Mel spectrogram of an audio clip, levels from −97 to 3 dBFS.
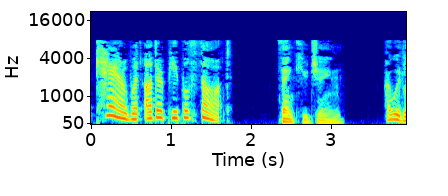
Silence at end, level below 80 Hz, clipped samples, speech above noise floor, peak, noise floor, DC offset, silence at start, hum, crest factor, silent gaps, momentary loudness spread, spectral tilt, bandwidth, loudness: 0 s; -48 dBFS; under 0.1%; 57 dB; -8 dBFS; -81 dBFS; under 0.1%; 0.05 s; none; 18 dB; none; 12 LU; -6 dB/octave; 8 kHz; -25 LUFS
